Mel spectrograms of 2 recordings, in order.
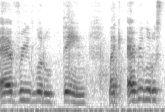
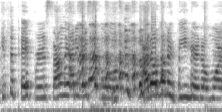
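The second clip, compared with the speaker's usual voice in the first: high, loud laughing whine; hammed-up begging through laughter; laughing mock plea; 7 semitones higher, 10 dB louder than usual. A student laughingly begging her counselor to sign her out.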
